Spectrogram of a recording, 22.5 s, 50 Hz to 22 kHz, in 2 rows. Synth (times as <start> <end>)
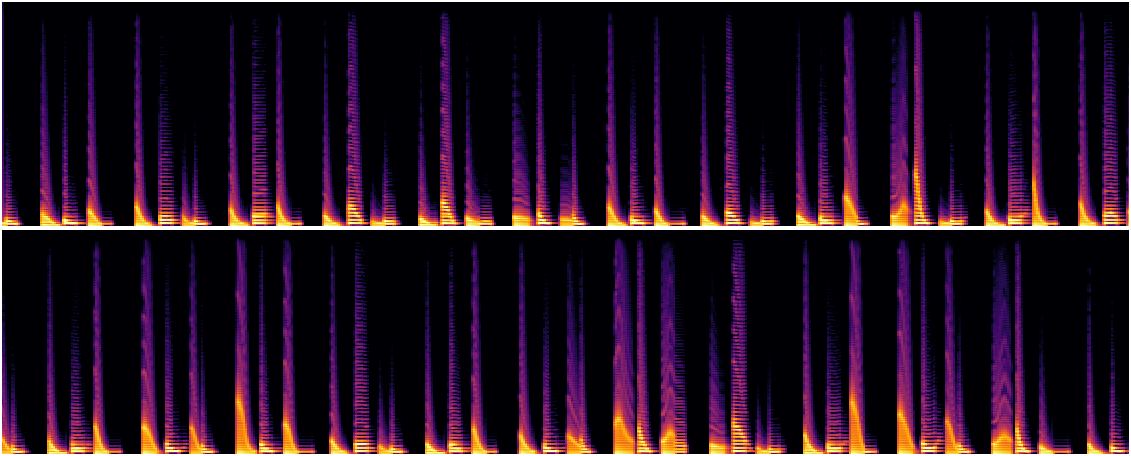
12.7 14.2, 17.0 18.8, 19.8 21.5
